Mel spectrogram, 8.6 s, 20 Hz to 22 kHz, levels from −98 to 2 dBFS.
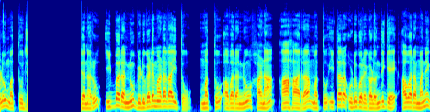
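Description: At 0.54 s the speech cuts off mid-flow and the output falls completely silent for about 1.08 s, resuming at 1.62 s. The gap is just an abrupt halt and restart. This is a playback stall, likely caused by the player running short of buffered data or having its audio thread blocked, so nothing reached the output until it recovered and carried on.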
